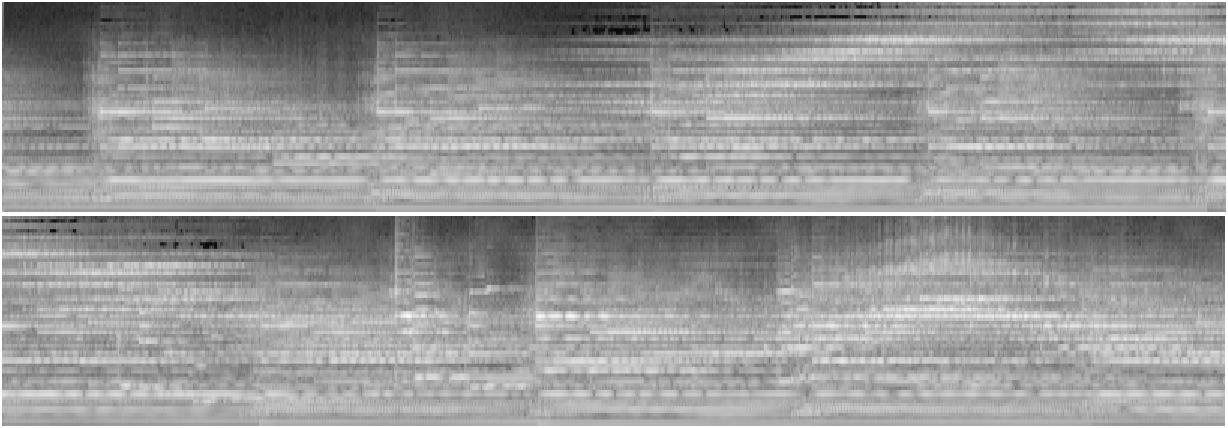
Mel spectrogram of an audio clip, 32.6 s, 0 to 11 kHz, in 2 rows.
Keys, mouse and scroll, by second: 0.0-0.6 scroll up 4, 0.6-1.6 middle drag, 1.6 drag, 2.9-5.7 middle drag, 5.7-8.0 drag, 8.0-8.3 scroll down 4, 8.3 middle click, 9.2 drag, 12.6 scroll down 9, 13.5-14.3 scroll down 8, 14.3-15.8 middle drag, 15.8 click, 16.6 click, 18.0-19.1 drag, 19.1-19.4 scroll down 4, 19.4-22.2 middle drag, 22.2 shift+a, 25.7 shift+a, 29.0-29.7 scroll up 2, 29.7 click, 31.5 middle click, 32.3 shift+a.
